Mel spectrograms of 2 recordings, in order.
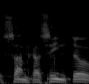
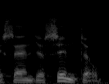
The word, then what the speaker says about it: San Jacinto: to be here at your symposium for the San Jacinto. We said that's the way we pronounced it in San Antonio, but I guess I'm over here, I'm a politician, so I'll have to say San Jacinto.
